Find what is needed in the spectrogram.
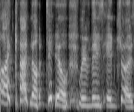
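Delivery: crying with laughter, high and loud. Reacting to a podcast intro, laughing to tears. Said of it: "I am actually crying".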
